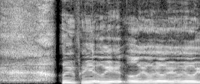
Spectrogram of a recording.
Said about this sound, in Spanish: otro bostezo a la cama directo, a la cama directo, pero vamos, que es que hoy ni veo series, ni veo nada, ni a la cama directo.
